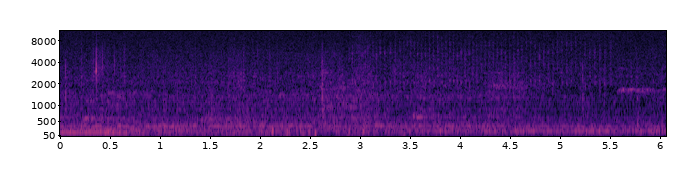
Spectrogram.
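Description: Near silence: a bicycle rolling quietly on a paved road, with a few faint clicks.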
